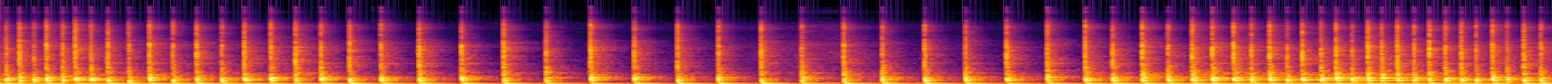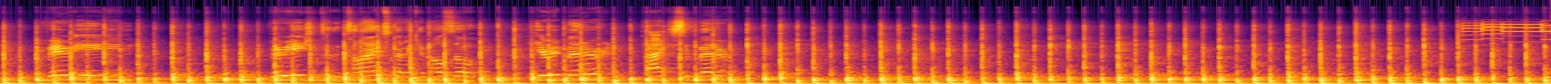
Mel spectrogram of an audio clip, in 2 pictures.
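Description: Conga-style hand drum (capoeira atabaque) played with bare hands in a steady, fast repeating rhythm, practising the closed, muted stroke.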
